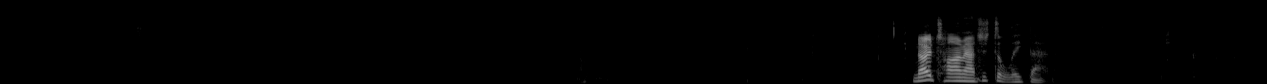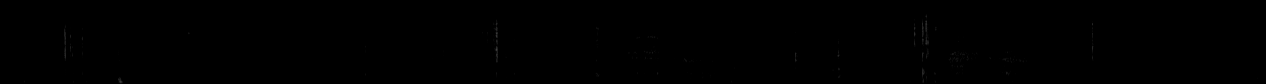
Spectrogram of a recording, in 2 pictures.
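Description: Card packs rustle and crinkle in hands.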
